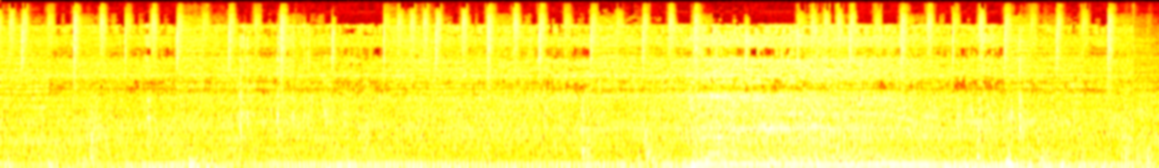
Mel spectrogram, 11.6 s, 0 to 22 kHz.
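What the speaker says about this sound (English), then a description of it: "we're gonna see if they can handle a 2015 Nissan Juke Nismo RS driving" A 2015 Nissan Juke Nismo RS drives over gun magazines, a continuous loud engine rumble with low tire noise that swells as the car creeps forward, plus scattered clicks over the drone and no talk.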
